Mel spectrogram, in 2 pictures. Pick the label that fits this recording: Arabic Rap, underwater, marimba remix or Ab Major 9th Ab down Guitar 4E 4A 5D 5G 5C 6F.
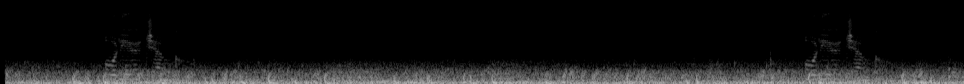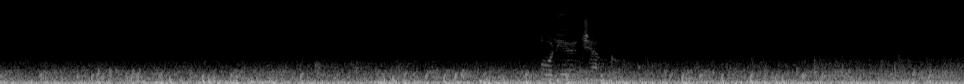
underwater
